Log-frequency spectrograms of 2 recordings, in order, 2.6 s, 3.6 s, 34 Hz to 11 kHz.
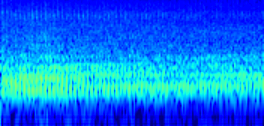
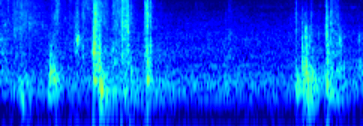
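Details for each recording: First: Oceano OWS-07L semi-auto washing machine spin cycle after load is centred and balanced: steady, even motor whir with a soft tub pulse, no banging, no noise. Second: Semi-auto washing machine (Oceano OWS-07L) spin dryer: loud, fast rattling and banging as the drum spins, from clothes packed unevenly. Dropping the clothes into the center to balance the load makes it silent.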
